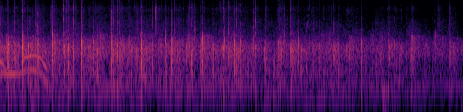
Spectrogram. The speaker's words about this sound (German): Und ja, gerne einen großen Applaus. Er macht das sensationell.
